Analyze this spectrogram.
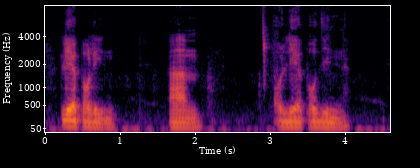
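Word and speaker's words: Léopoldine: called Lea Pauline or Leopold in making sure he pronounced the N at the end and she was obviously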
